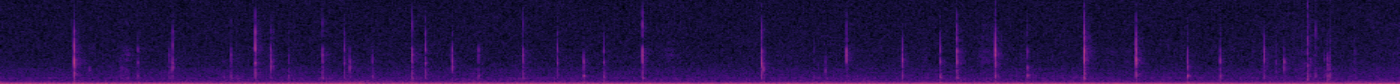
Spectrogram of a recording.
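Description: A small flat white cardboard package with a clear plastic blister of press-on nails is held in both hands and tapped rapidly with long acrylic nails. Quiet, irregular bright clicks patter over a steady low hum.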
